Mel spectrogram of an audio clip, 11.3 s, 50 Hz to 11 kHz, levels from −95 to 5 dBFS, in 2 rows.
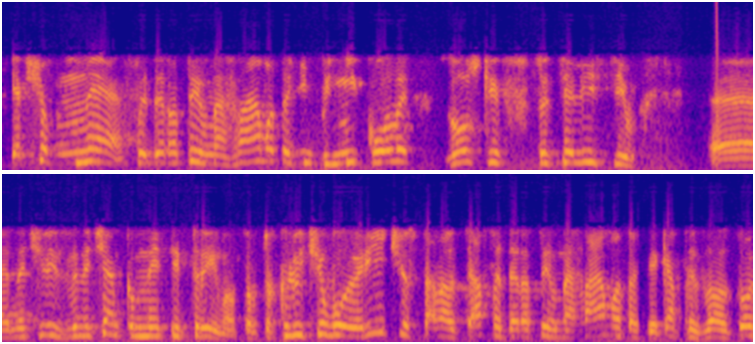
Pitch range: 170-215 Hz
